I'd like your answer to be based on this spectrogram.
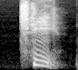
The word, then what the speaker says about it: Qi: Qi. It's qi. It's like the energy in Chinese medicine.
